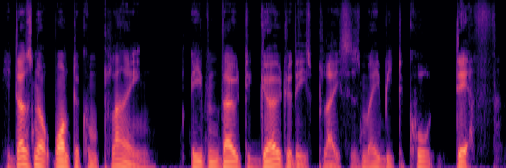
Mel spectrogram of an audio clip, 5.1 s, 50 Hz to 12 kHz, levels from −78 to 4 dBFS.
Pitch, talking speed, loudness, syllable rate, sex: 95 Hz, 215 wpm, -22 LUFS, 5.0 syllables/s, male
